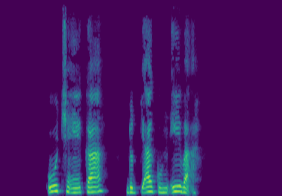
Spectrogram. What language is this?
Tepeuxila Cuicatec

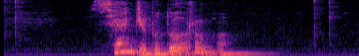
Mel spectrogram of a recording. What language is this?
Turkish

